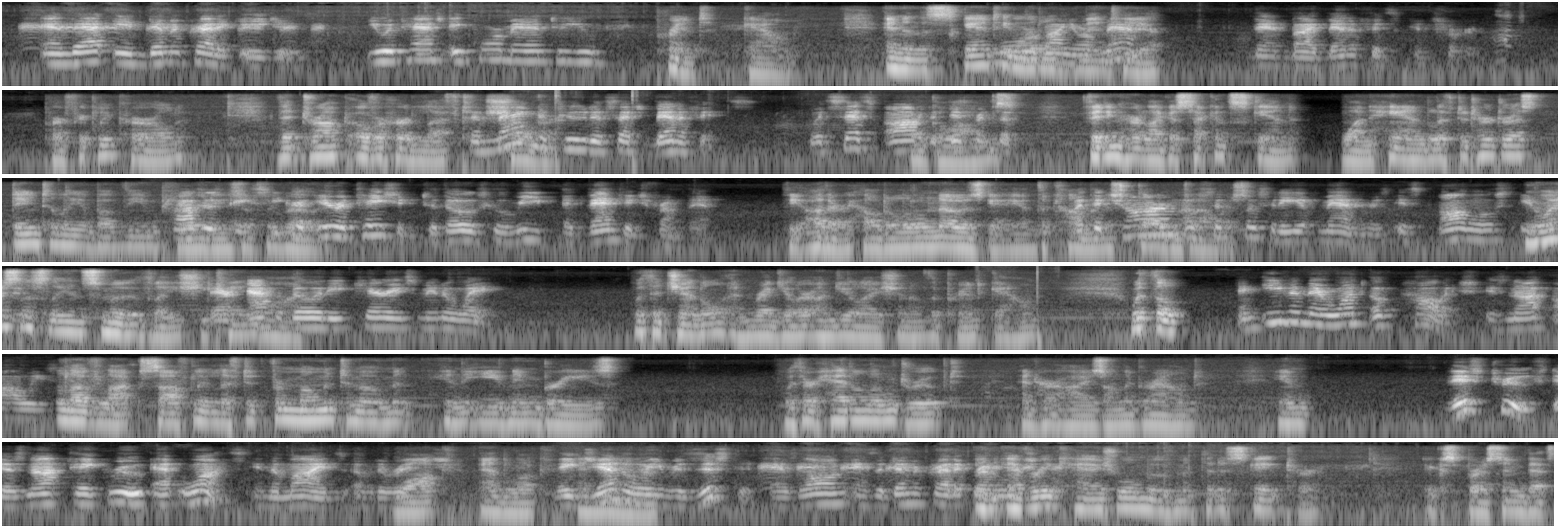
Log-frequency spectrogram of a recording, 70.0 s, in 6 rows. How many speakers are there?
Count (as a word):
two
